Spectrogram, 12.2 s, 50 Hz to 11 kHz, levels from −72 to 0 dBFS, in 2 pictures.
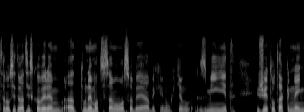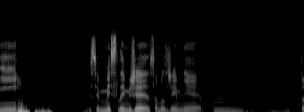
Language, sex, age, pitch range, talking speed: Czech, male, 20-39, 110-120 Hz, 120 wpm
